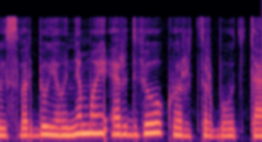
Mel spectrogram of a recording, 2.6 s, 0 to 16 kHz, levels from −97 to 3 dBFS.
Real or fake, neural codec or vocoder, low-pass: fake; vocoder, 22.05 kHz, 80 mel bands, WaveNeXt; 9.9 kHz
